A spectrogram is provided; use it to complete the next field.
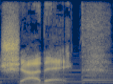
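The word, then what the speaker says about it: Sade: was shot a shad a si de but pronounced shad a the theme from this round if you guessed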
